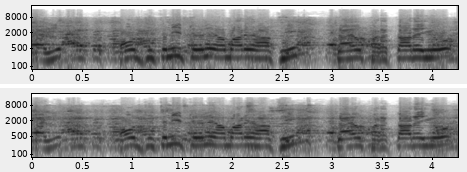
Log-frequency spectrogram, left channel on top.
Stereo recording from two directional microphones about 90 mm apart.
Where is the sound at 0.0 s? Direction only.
30° left (ahead or behind).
